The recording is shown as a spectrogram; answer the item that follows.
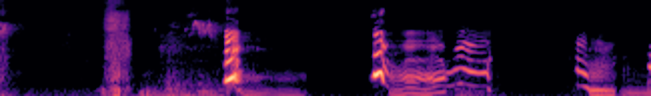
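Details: Young puppies penned behind a fence let out a few sharp yelping barks followed by quavering whines, separated by brief silences.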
